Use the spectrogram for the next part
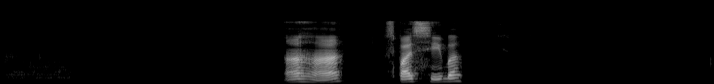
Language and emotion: Russian, positive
